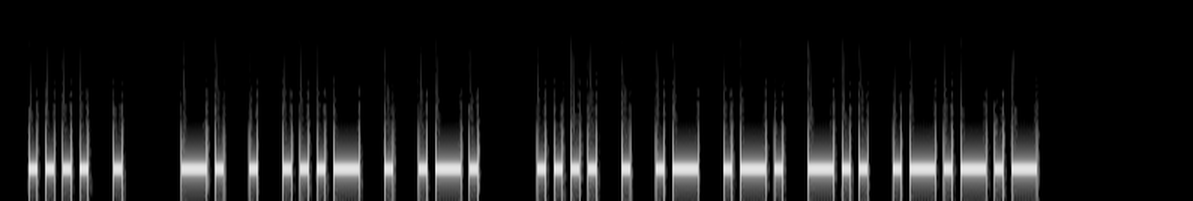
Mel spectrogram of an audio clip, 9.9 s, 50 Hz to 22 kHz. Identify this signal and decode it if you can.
Morse code, heard as a keyed tone, about 17 wpm, 700 Hz. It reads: HE NEVER HEARD.
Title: Sentences from Top 400 Words 17wpm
